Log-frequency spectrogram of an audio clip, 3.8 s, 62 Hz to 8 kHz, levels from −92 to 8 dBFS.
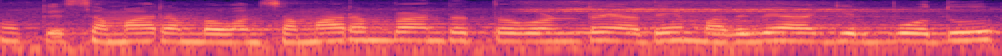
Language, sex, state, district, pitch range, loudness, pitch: Kannada, female, Karnataka, Raichur, 225-240 Hz, -13 LUFS, 230 Hz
